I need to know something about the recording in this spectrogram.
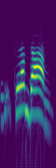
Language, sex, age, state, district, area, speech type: Bengali, female, 60+, West Bengal, Hooghly, rural, conversation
